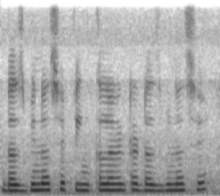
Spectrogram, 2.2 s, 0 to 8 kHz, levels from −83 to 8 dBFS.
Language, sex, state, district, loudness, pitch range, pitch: Bengali, female, Tripura, West Tripura, -13 LUFS, 245-260 Hz, 255 Hz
